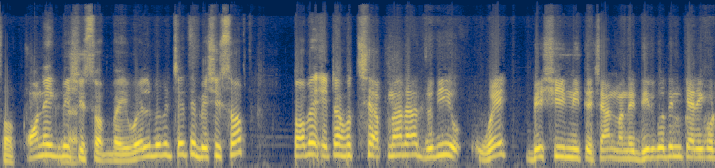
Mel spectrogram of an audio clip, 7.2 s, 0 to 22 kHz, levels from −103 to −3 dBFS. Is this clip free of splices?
yes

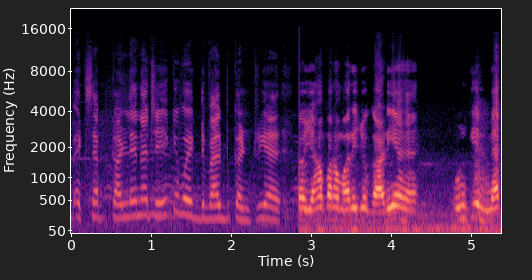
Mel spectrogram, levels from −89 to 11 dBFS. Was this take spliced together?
yes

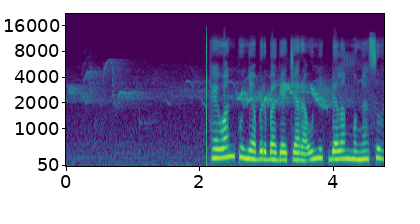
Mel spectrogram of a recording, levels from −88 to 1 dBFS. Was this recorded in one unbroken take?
no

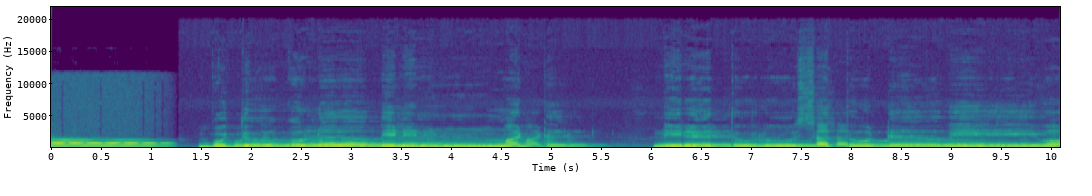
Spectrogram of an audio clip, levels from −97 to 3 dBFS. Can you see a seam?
yes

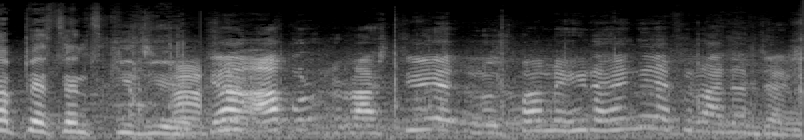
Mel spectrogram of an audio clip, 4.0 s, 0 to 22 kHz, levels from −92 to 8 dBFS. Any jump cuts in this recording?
yes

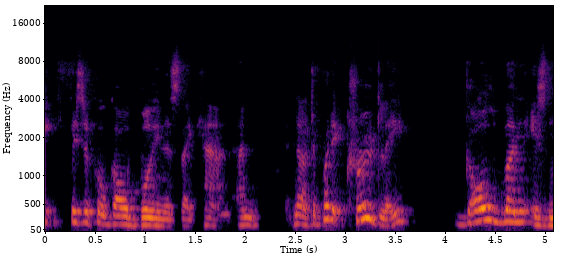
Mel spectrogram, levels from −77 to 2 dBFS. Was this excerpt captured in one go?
no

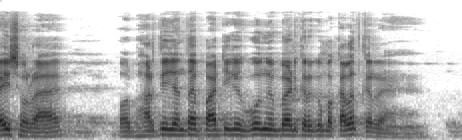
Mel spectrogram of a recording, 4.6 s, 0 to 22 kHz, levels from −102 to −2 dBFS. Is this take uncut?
yes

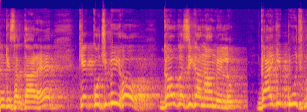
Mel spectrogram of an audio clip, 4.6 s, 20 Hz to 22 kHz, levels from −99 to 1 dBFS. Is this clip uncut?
no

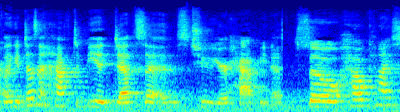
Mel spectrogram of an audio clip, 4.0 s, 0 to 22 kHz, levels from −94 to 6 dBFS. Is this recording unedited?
no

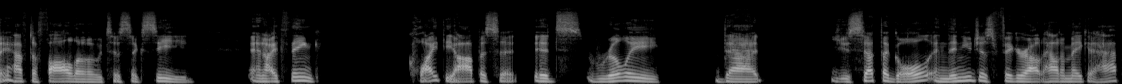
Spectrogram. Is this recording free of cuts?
yes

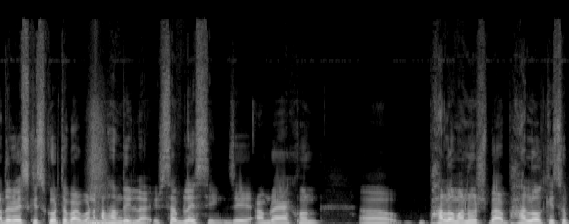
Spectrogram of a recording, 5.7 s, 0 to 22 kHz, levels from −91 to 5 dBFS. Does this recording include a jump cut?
yes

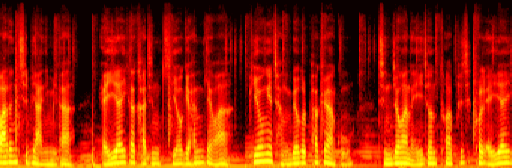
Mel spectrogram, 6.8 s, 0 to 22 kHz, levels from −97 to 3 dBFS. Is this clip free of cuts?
yes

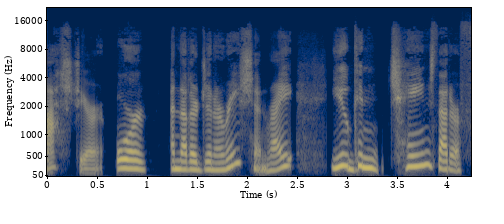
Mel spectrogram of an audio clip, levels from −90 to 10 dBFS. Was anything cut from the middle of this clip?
no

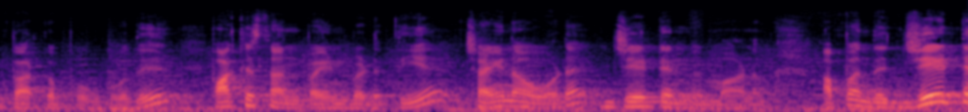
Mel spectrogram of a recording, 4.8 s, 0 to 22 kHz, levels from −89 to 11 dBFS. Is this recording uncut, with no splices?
no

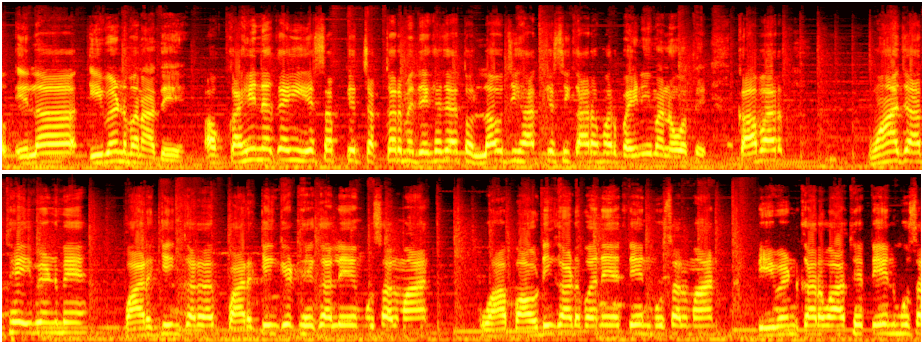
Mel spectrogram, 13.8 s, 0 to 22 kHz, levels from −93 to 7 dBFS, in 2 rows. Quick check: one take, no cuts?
no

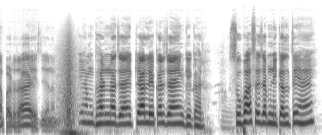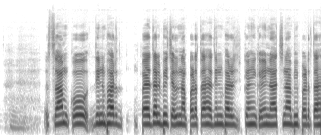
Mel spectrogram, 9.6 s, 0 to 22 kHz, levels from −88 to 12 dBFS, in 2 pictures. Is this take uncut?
no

